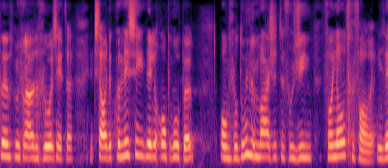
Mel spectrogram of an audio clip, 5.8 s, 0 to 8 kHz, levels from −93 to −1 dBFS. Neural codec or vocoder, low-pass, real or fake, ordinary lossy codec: codec, 16 kHz, 1 kbps, FreqCodec, larger model; none; fake; none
